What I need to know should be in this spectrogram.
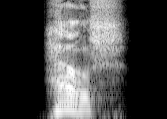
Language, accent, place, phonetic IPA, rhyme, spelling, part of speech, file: German, Germany, Berlin, [hɛʁʃ], -ɛʁʃ, herrsch, verb, De-herrsch.ogg
- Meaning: 1. singular imperative of herrschen 2. first-person singular present of herrschen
